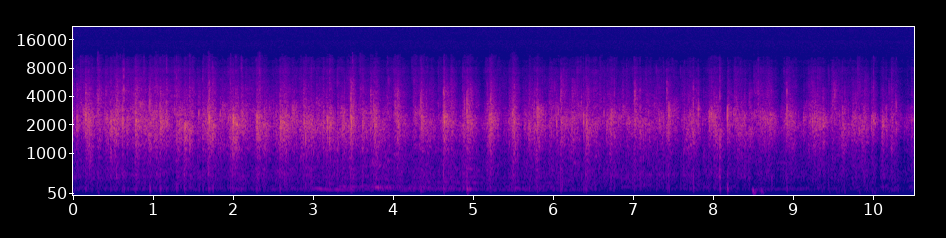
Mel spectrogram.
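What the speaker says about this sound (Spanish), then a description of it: "Yo quería pedir un aplauso especial" An audience at a panel on sacred plants and indigenous perspectives applauds, with dense, steady clapping from many hands filling the room at a moderate, slightly distant level.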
